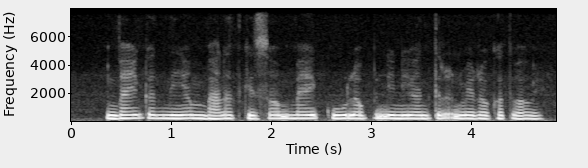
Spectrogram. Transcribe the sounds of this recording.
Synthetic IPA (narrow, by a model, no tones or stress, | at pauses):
bɛ̃ːkət̪nijəmbʱaːɾət̪kesəbːɛ̃ːkːuːlɐpninɪjənt̪ɾə̰nmẽɾəkʰət̪ʋaʋe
